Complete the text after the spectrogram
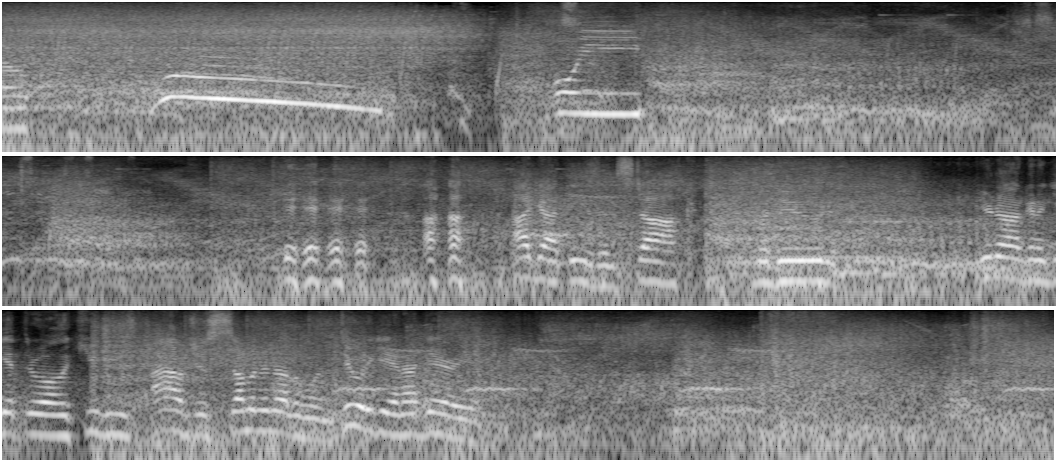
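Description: Game blasts and explosions boom and crackle.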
